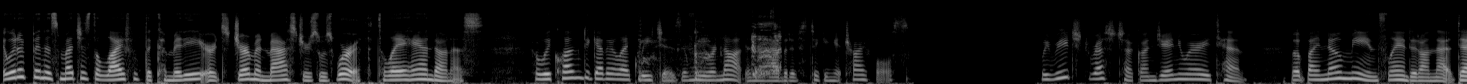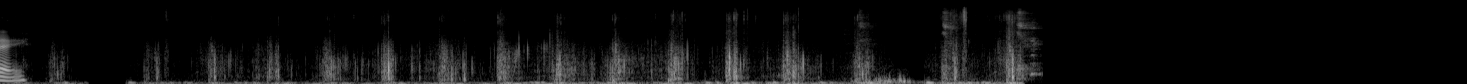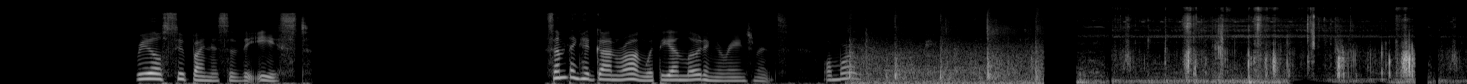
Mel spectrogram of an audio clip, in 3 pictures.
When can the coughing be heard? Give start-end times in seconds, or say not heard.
6.3-7.8, 23.1-25.1.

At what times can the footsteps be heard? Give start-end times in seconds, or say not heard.
14.8-24.9, 37.8-43.9.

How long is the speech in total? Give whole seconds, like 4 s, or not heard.
19 s.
